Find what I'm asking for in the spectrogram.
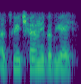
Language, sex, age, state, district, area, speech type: Kashmiri, male, 18-30, Jammu and Kashmir, Ganderbal, rural, conversation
